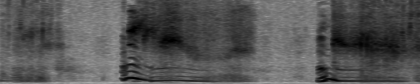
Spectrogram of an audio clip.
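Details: Baby hedgehog named Reese cooing: two short, faint calls, each opening with a quick upward chirp that drops into a steady, slightly falling whine lasting about a second, separated by quiet pauses.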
